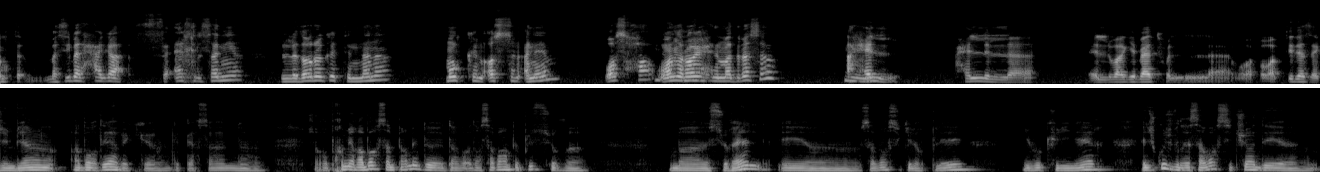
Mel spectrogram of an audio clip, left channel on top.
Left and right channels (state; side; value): different; both; correlation -0.01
